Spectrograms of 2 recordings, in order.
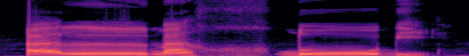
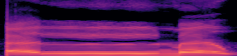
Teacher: karena huruf ginnya bocor pakai nafas jangan pakai nafas tapi almagdubi dirasakan dari ujung tenggorokan ya dari tenggorokan paling luar atau paling atas tapi jangan dialirkan nafas kalau dia dialirkan nafas jadinya ada khya dia nanti jadi ko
